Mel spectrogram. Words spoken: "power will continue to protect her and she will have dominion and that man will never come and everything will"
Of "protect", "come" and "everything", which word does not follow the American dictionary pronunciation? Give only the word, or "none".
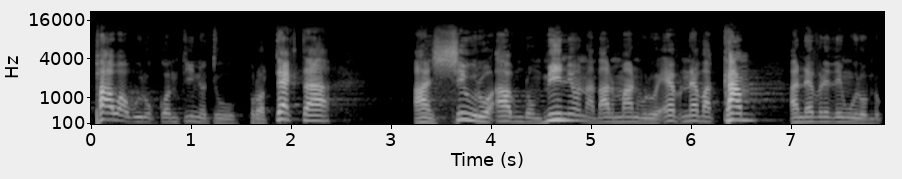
none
